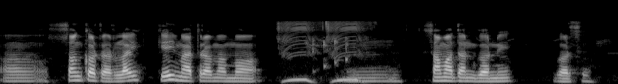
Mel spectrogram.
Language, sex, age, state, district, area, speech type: Nepali, male, 45-60, West Bengal, Kalimpong, rural, spontaneous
